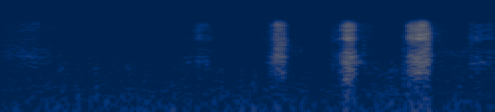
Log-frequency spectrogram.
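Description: Faint scratchy strokes of a small sanding block rubbed over a Barbie doll's plastic neck, about three strokes in the second half, smoothing a super-glued neck repair.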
